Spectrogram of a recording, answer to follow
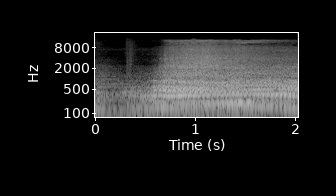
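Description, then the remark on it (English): A car with a loud dual exhaust revs hard, its engine swelling from a low rumble into a roaring, throaty growl that holds steady for about two seconds. “Everybody got to have dual exhaust like a fucking idiot, like fucking up the quietness.”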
